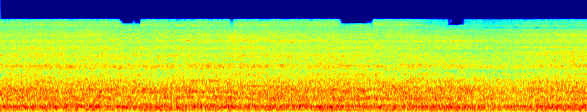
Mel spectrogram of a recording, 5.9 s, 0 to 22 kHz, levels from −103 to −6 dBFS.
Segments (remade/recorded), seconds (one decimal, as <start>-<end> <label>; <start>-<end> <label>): 0.0-0.6 recorded; 0.6-4.0 remade; 4.0-5.9 recorded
